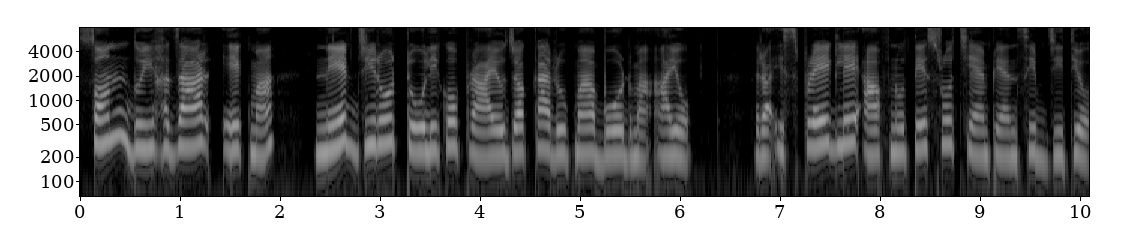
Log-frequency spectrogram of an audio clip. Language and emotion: Nepali, neutral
